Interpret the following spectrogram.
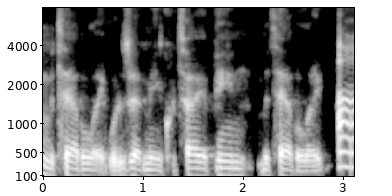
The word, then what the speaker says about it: quetiapine: Probably mispronouncing this quetiapine? Uh quetiapine.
